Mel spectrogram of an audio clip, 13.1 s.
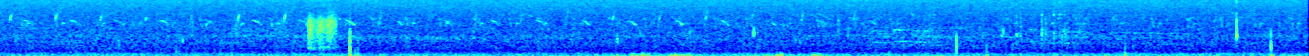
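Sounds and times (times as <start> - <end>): faint falling bird chirps: 3.0 - 3.6
brief rustle: 3.1 - 3.6.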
